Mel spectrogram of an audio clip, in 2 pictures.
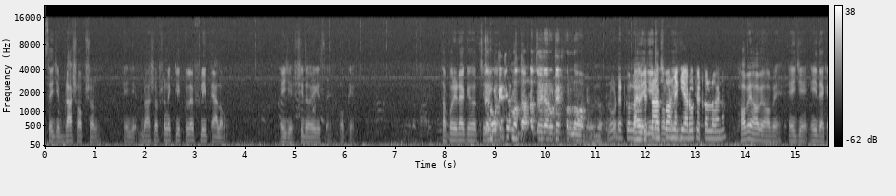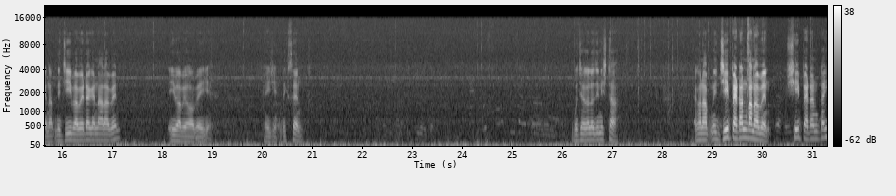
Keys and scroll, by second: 27.3 ctrl+space, 27.9 ctrl+space.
